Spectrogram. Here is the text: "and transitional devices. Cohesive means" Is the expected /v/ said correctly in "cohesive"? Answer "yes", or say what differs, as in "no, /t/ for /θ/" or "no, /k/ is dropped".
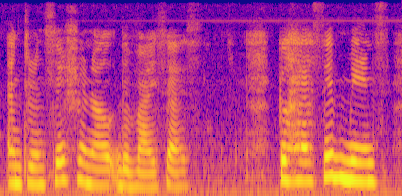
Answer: no, /b/ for /v/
